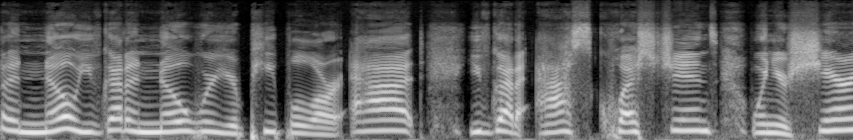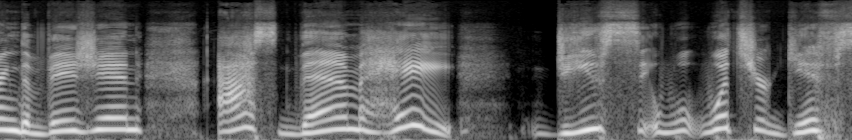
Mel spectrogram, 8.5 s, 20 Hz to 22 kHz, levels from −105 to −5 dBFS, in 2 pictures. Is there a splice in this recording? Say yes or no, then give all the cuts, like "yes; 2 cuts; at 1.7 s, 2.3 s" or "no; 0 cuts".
no; 0 cuts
